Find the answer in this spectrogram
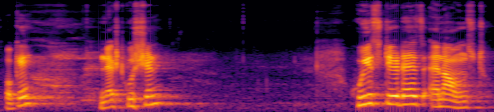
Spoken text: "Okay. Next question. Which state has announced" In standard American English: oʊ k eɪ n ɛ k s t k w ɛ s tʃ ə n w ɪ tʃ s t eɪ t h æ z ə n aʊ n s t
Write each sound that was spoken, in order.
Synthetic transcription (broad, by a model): oʊ k eɪ n ɛ k s t k w ɛ s tʃ ə n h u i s t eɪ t h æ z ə n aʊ n s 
